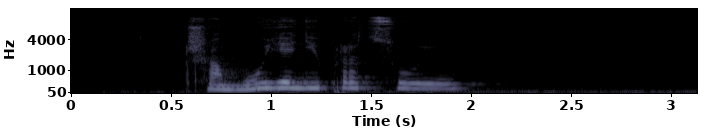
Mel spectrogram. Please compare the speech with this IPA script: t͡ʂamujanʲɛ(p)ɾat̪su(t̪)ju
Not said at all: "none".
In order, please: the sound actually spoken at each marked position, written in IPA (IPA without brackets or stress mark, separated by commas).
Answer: p, none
